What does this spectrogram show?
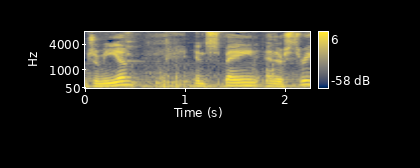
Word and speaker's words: Jumilla: Jumilla, and by the way, it's spelled J-U-M-I-L-L-A.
